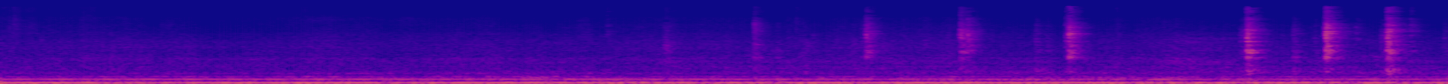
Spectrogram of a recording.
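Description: A steady low hum throughout, joined from about three seconds in by a string of sharp clicks, roughly two a second.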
